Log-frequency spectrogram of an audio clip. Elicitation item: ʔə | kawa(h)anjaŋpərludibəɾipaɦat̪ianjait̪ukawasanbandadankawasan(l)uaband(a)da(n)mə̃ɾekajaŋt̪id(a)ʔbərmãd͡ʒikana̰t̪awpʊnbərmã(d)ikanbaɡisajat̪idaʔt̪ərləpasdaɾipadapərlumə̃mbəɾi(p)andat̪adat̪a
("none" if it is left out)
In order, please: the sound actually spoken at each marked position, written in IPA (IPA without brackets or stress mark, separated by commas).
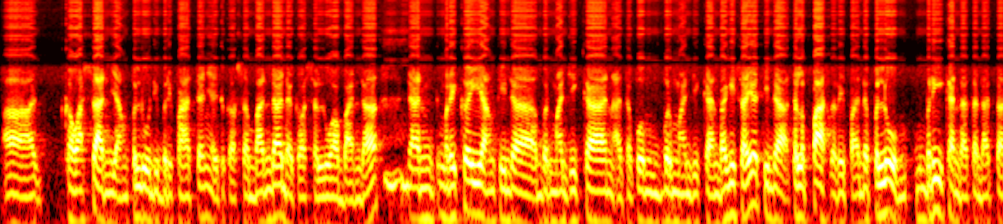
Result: s, l, a, n, a, d͡ʒ, k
